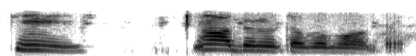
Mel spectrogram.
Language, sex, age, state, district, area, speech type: Kannada, female, 30-45, Karnataka, Bellary, rural, conversation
